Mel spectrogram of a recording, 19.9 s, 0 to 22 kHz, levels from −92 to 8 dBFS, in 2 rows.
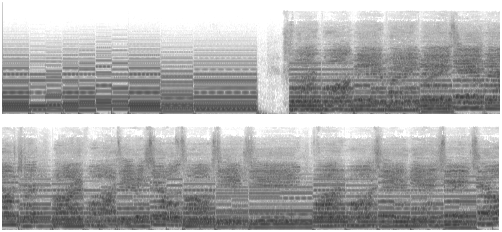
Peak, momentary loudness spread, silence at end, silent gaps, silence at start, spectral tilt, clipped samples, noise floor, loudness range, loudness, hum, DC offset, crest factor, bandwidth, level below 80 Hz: -4 dBFS; 6 LU; 0 s; none; 0 s; -5.5 dB/octave; under 0.1%; -50 dBFS; 4 LU; -20 LUFS; none; under 0.1%; 14 dB; 15.5 kHz; -50 dBFS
